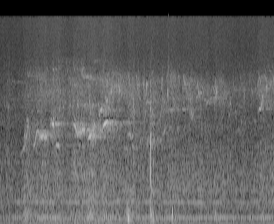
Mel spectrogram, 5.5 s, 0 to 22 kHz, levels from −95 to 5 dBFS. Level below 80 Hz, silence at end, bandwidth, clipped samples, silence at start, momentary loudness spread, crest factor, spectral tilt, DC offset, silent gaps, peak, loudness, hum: -48 dBFS; 0 s; 16 kHz; under 0.1%; 0 s; 11 LU; 24 dB; -2.5 dB/octave; 0.3%; none; -6 dBFS; -27 LUFS; none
